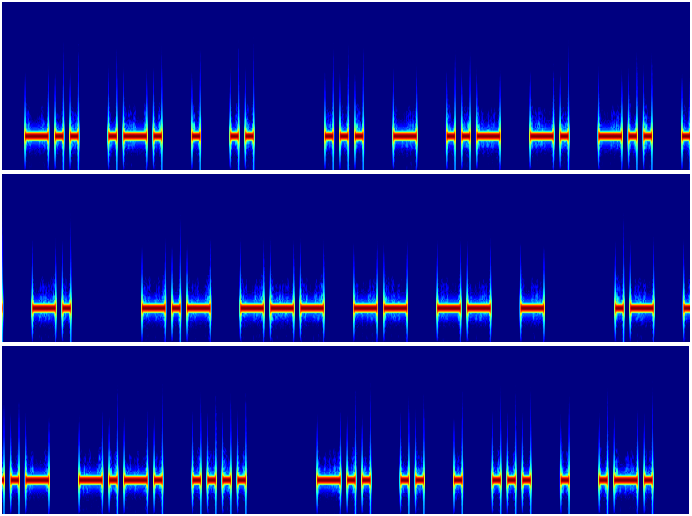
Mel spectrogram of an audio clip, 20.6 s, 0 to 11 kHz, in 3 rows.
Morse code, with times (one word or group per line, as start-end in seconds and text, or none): 0.2-2.5 DREI
3.2-7.6 STUNDEN
8.3-12.3 KOMMT
13.0-16.2 AUCH
16.9-20.3 DIESER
